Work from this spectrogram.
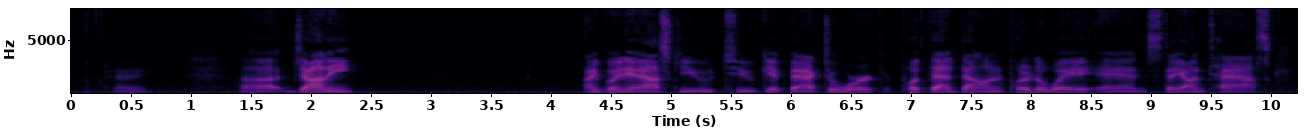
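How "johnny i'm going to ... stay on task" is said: clear, direct, firm, authoritative teacher voice. Demonstrating the next step, addressing someone by name: clear, direct, authoritative voice. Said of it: "using clear, direct, authoritative voice, no nonsense tone".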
